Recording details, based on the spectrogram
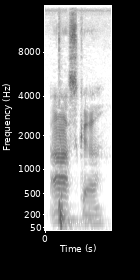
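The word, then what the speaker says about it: Asuka: you knew frigging I'll say her name correctly Aska there you go who's gonna win no we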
